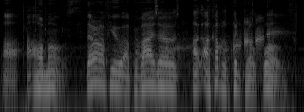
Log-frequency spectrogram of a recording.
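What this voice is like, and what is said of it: Uppity, pretentious intellectual impression. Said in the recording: “that was an impression ... a very uppity, pretentious intellectual type ... make fun of his voice”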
